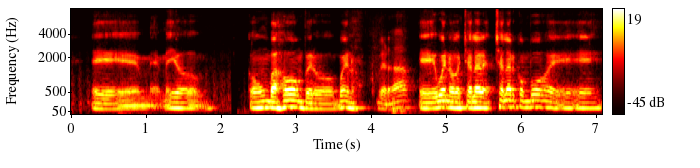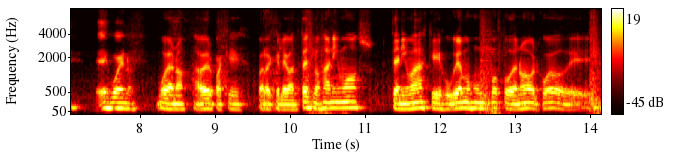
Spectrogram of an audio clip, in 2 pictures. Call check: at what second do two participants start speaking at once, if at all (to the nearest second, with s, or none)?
none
